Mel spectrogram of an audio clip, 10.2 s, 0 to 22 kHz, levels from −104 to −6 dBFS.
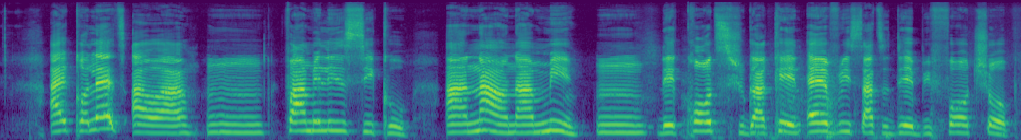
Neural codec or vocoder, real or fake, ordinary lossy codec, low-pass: vocoder, 48 kHz, 128 mel bands, Vocos; fake; none; none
